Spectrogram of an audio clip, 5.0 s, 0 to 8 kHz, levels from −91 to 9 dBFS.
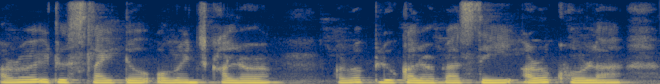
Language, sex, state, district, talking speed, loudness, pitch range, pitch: Nagamese, female, Nagaland, Dimapur, 170 wpm, -13 LUFS, 195-205 Hz, 195 Hz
